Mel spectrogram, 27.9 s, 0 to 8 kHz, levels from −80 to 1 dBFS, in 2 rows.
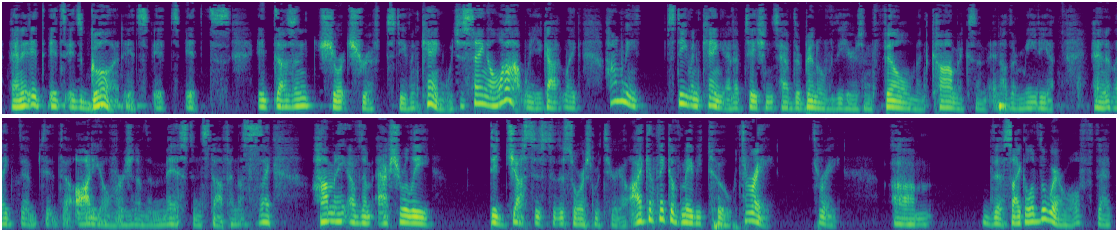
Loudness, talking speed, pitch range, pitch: -19 LUFS, 185 wpm, 105-140 Hz, 120 Hz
